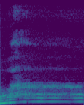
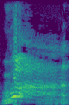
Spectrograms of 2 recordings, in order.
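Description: First: It is said quietly. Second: It is said loudly.

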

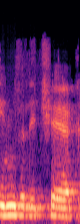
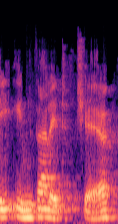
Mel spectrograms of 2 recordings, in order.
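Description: First: The stress is on the first syllable. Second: The stress is on the second syllable. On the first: "I would say the invalid chair" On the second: The chair is no longer usable. "could be now pronounced as the invalid chair, because nobody would be able to sit on that"

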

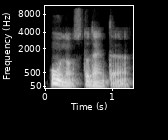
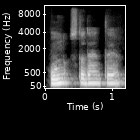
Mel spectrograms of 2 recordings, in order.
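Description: First: A full article ends in a vowel before the cluster. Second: A short article runs straight into the consonant cluster. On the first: The speaker calls it right. "воно звучить набагато плавніше" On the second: The speaker calls it wrong. "аж язик заплітається"

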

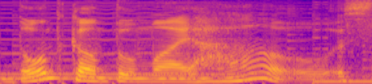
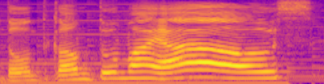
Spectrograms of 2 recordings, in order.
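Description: First: It is spoken in a sultry, seductive voice. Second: It is spoken in a mock Dracula voice. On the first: "Give him a sexy voice" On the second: "the voice I've given Spectre Knight is that of the Vine Dracula"

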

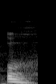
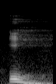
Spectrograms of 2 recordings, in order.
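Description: First: The vowel is a u sound. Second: The vowel is an i sound. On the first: The speaker calls it wrong. "Bukan uh ya" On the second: The speaker calls it right. "dibaca ih ya. Jadi kasrah ya"

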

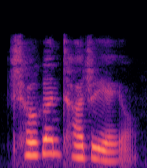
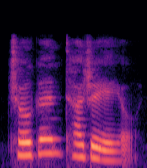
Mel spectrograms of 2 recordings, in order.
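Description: Both takes have the same delivery.

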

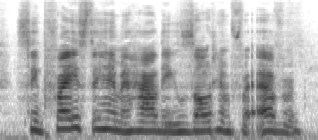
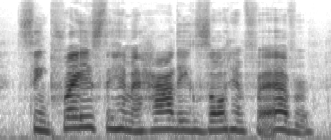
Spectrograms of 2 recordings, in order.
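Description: Both takes have the same delivery.

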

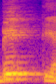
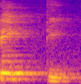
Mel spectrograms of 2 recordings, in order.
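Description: First: The first vowel sounds like 'e' in 'bet'. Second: The same.

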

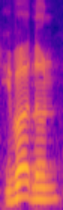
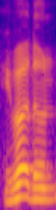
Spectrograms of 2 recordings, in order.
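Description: Both takes have the same delivery.

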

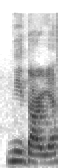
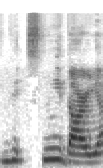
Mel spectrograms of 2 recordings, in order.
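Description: First: The word begins with an n sound. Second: The word begins with a hard k sound. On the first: "silent C" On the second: "Some people would pronounce this Cnidaria"

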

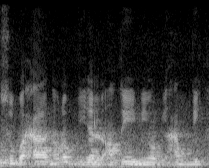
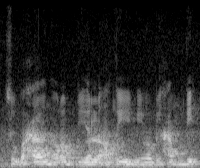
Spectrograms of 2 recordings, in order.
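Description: Both takes have the same delivery.

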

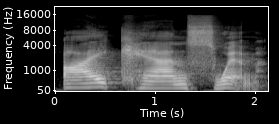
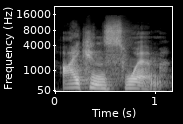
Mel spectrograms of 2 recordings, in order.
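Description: First: The sentence is spoken very slowly and carefully. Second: The sentence is quick, with can unstressed and merged. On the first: "I'm speaking really slowly here" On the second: "the I and the can would be merged together"

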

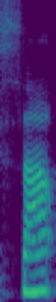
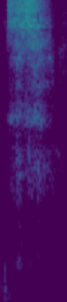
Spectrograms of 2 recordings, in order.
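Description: First: The consonant is followed by an added vowel. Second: The consonant is said alone, with no vowel. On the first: The speaker calls it wrong. "They're not going sa or anything else" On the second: The speaker calls it right. "It's s"

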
